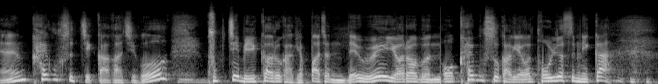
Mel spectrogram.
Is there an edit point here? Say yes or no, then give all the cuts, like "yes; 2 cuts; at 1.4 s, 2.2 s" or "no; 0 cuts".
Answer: yes; 1 cut; at 4.4 s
